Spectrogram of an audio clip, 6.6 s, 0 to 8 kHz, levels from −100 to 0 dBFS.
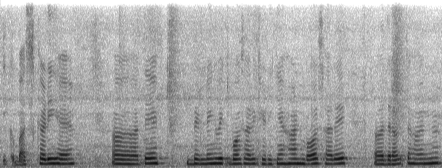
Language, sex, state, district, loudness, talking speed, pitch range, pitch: Punjabi, female, Punjab, Fazilka, -15 LUFS, 155 wpm, 210-230 Hz, 220 Hz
